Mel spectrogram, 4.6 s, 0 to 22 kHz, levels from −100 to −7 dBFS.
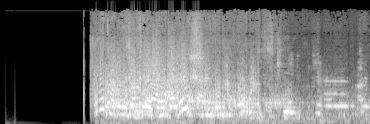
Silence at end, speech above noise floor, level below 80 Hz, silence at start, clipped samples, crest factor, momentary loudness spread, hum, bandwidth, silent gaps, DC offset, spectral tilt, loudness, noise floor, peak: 0 s; 68 dB; -38 dBFS; 1.15 s; under 0.1%; 10 dB; 11 LU; none; 17 kHz; none; under 0.1%; -3.5 dB/octave; -9 LUFS; -77 dBFS; 0 dBFS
